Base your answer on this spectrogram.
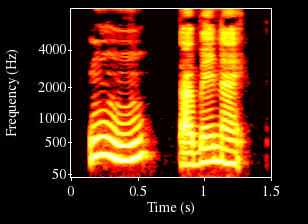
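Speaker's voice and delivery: ordinary talk, nothing marked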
